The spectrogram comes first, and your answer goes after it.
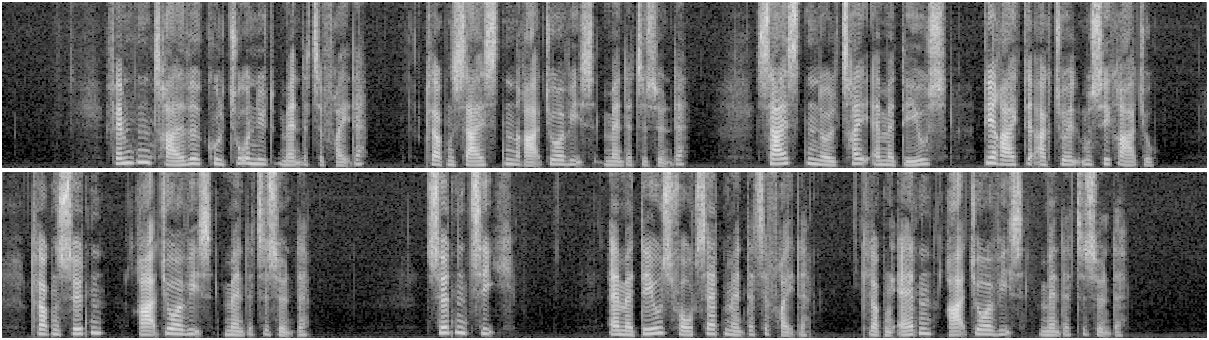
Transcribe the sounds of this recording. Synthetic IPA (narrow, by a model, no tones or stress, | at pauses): femd̥n̩t͡sʰʁɑðˠʋəkʰult͡sʰuɐ̰nyd̥mæn̰d̥æt͡sʰe̝lfʁɛ̰ːd̥æ | kʰlɒ̽ɡ̥n̩sɑ̈ɪsd̥n̩ʁɑ̈ːd̥jo̝æʋḭːsmæn̰d̥æt͡sʰe̝lsøn̰d̥æ | sɑ̈ɪsd̥n̩nɔ̽lt͡sʰʁɛ̰ːʔæmæd̥e̝us | d̥iʁaɡ̥̚d̥əʔɑ̈ɡ̥̚t͡sʰuel̰musiɡ̥ʁɑ̈ːd̥jo̝ | kʰlɒ̽ɡ̥n̩sød̥n̩ | ʁɑ̈ːd̥jo̝æʋḭːsmæn̰d̥æt͡sʰe̝lsøn̰d̥æ | sød̥n̩t͡sʰḭː | æmæd̥e̝usfɒːd̥sæd̥mæn̰d̥æt͡sʰe̝lfʁɛd̥æ | kʰlɒ̽ɡ̥ŋ̩ʔæd̥n̩ʁɑ̈ːd̥jo̝æʋḭːsmæn̰d̥æt͡sʰe̝lsøn̰d̥æ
